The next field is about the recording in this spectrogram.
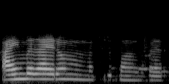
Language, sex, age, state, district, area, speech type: Tamil, female, 18-30, Tamil Nadu, Pudukkottai, rural, conversation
